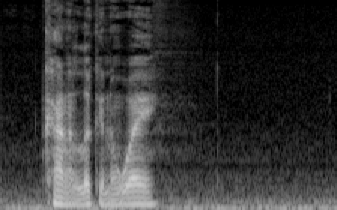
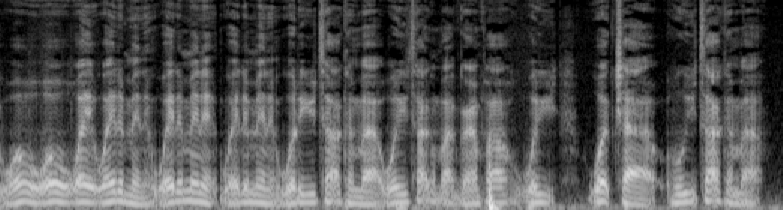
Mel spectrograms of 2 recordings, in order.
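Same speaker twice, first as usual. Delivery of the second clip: higher, tumbling repeated questions; alarmed disbelief; 4 semitones higher than usual. Retold or imitated. Visitor interrupts grandpa's rant, alarmed disbelief. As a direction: act out being caught off guard. Stunned reply to grandpa's news, retold.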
